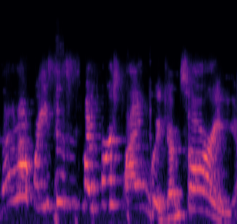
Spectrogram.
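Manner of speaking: high-pitched mock defensiveness; retold indignant protest. Retold protest to scolding daughter.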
